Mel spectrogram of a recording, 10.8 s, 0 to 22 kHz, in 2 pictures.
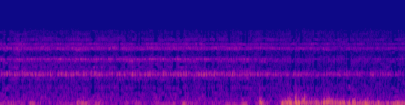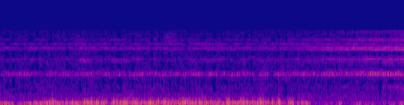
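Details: Brand-new Xiaomi Air Purifier 2S/3H units at low fan speeds, including night mode. Several thin steady whines over a soft low hum; abnormal motor noise with no clear cause.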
